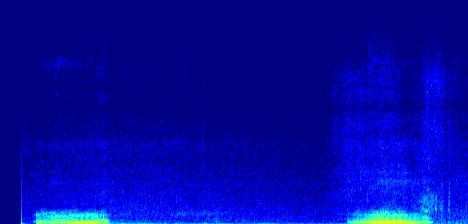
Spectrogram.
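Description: Two long, low, buzzing snores about five seconds apart, each lasting over a second, in a quiet room.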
